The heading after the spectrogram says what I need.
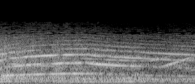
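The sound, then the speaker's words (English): Police car sirens wail in steady, loud tones that glide slowly in pitch over the rumble of car engines during a chase, with no voices. “Police cars.”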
